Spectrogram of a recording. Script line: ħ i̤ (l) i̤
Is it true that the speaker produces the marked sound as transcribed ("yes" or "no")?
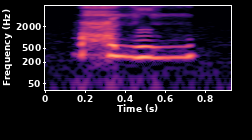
yes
